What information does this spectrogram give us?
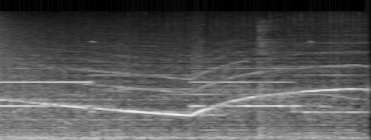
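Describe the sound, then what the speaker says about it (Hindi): Emergency vehicle sirens wail loudly and up close, one tone sweeping down then climbing back up while another siren overlaps, over a low traffic rumble. "सायरन बज रहे हैं"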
